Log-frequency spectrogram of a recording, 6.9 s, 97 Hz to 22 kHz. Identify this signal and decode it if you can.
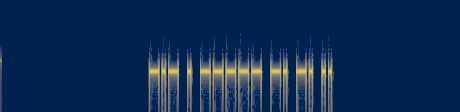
Morse code, heard as a keyed tone, about 25 wpm, 700 Hz. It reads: KE0NNI
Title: USA Call Signs - 6 Characters - 25wpm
